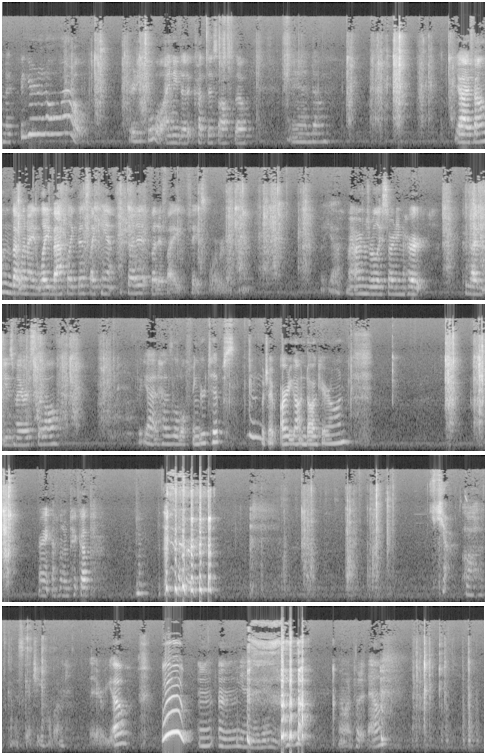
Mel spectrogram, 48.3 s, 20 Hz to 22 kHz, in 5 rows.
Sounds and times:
Female speech, woman speaking: 0.0s - 1.7s, 2.5s - 5.0s, 5.7s - 6.6s, 9.0s - 14.6s, 16.0s - 18.2s, 18.9s - 20.5s, 22.0s - 26.3s, 29.7s - 30.9s, 37.6s - 41.2s, 42.6s - 44.0s, 45.3s - 46.3s.

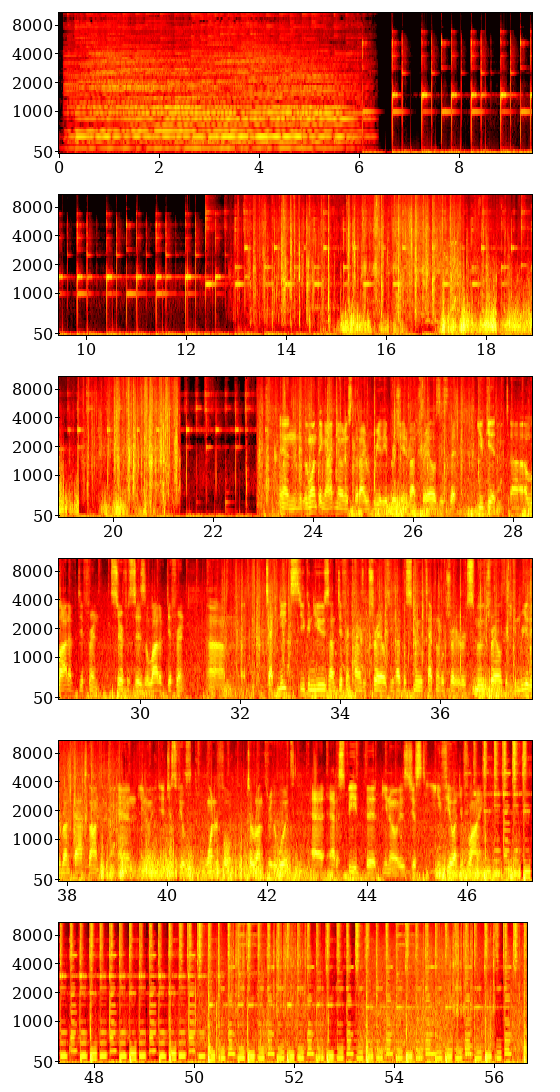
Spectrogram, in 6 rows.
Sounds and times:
Run: 12.8s - 21.4s, 22.9s - 27.9s, 30.9s - 40.6s, 49.5s - 56.6s
Speech: 23.3s - 46.4s.

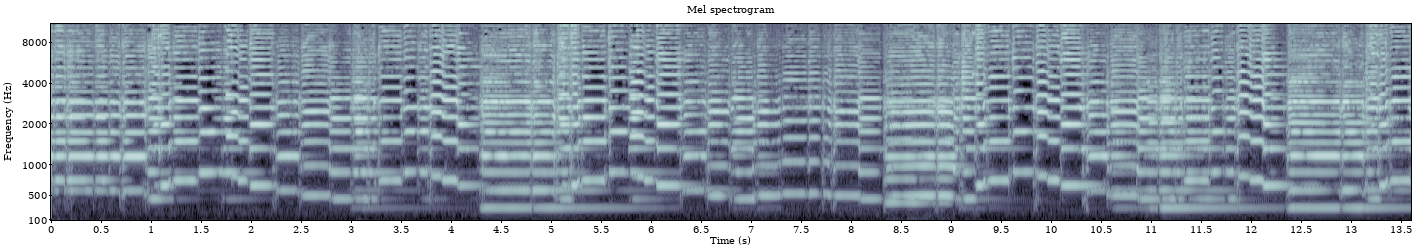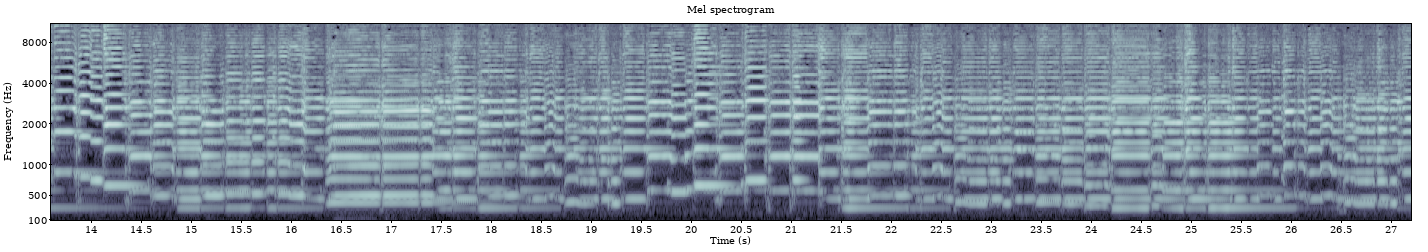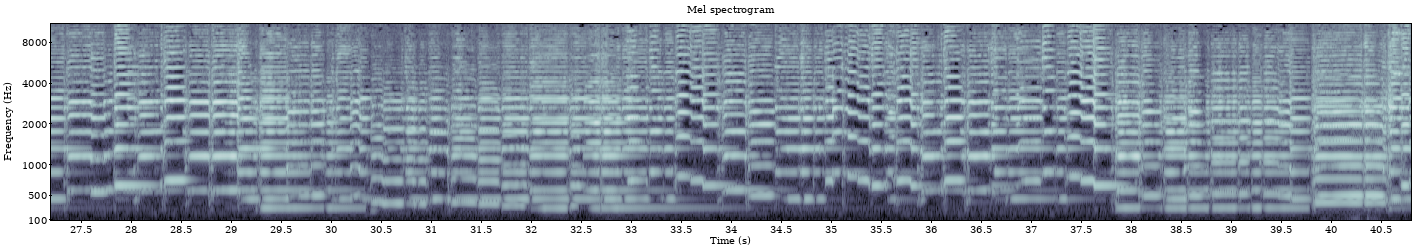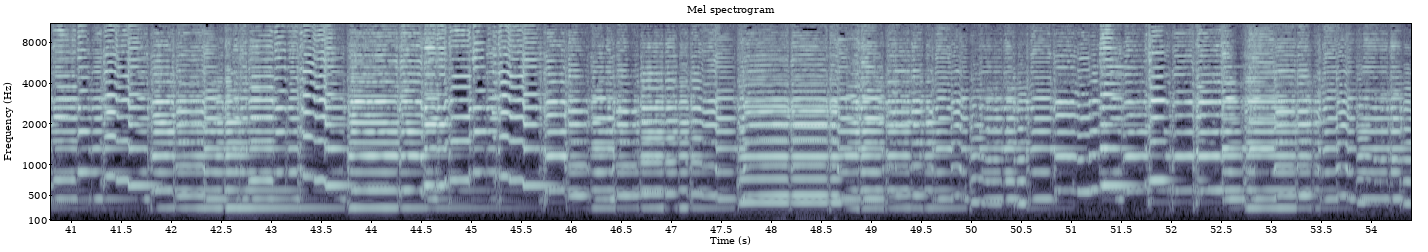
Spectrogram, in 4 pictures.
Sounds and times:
Violin, fiddle: 0.0s - 54.4s.

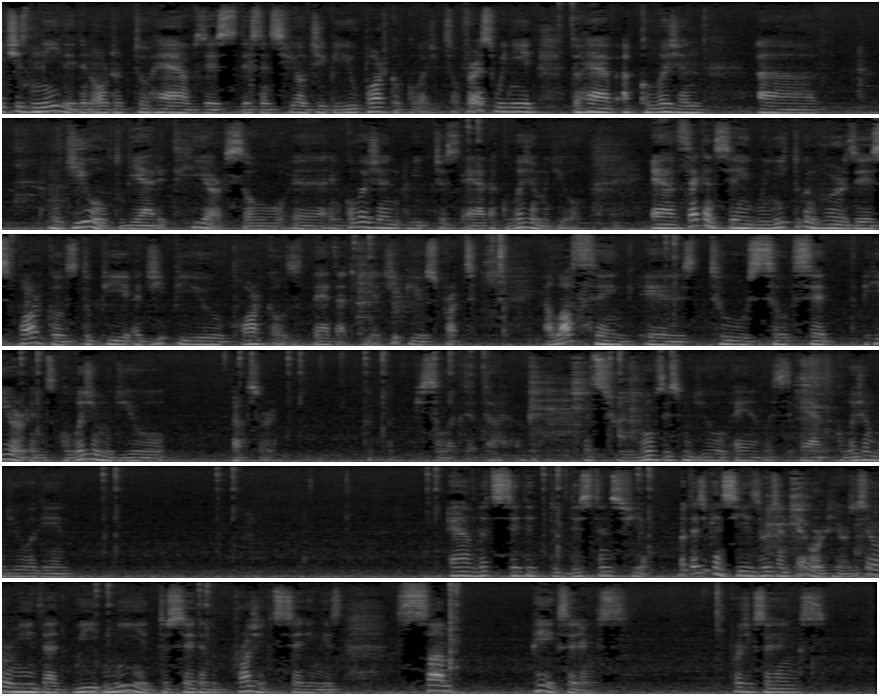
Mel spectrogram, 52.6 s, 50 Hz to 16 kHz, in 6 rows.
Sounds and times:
Speech: 0.0s - 8.3s, 9.3s - 14.7s, 15.3s - 29.2s, 30.0s - 35.9s, 39.5s - 48.5s, 49.2s - 50.2s, 51.0s - 52.2s.

